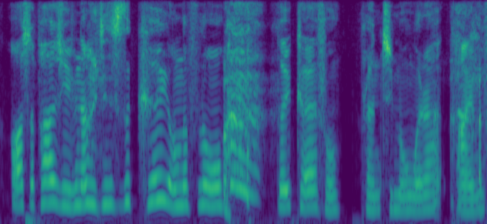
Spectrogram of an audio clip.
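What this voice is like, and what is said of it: Put-on regional accent character voice. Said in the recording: “That's the accent I heard it in. I know it's a different part of the country, but that's the accent. ... Can I do the voice? ... that voice”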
